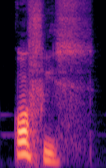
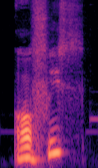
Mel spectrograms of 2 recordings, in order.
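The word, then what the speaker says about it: ὄφις: Se pronuncia Ophis. Ophis significa en griego serpiente.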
